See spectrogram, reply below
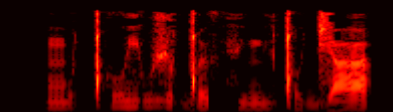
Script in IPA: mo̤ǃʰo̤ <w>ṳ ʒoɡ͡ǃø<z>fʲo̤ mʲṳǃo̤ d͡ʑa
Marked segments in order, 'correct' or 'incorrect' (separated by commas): incorrect, incorrect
